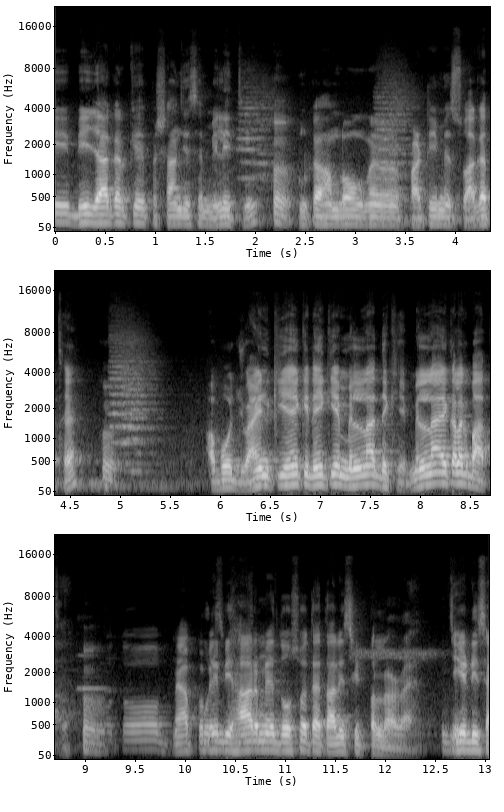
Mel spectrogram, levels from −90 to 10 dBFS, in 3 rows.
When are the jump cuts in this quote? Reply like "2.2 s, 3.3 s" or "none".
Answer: 9.8 s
